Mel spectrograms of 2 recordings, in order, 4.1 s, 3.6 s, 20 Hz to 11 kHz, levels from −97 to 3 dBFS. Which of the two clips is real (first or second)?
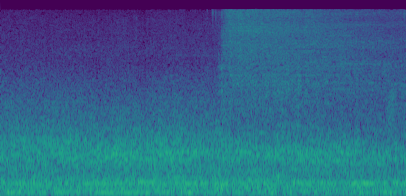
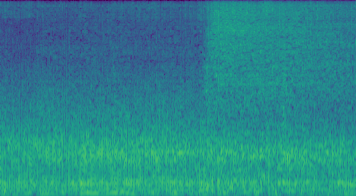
first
